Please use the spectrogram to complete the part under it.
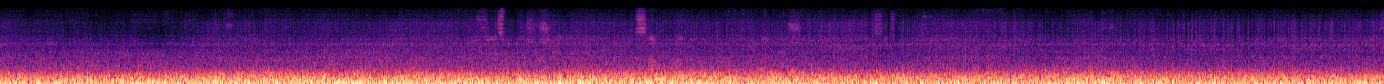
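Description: Strong wind rushes and buffets loudly against a microphone outdoors.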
